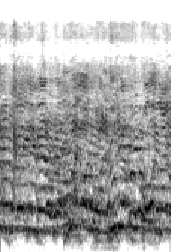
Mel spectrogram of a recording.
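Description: A group of young men arguing, several voices shouting over one another at once so that no single speaker stands out.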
